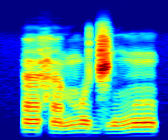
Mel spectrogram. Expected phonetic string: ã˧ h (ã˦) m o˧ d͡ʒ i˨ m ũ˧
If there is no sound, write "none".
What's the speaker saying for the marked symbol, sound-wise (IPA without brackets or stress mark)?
ã˨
